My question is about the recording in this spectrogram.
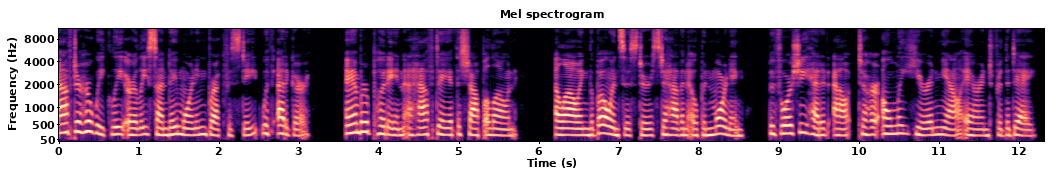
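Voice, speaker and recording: A woman narrates a mystery audiobook in a measured, even storytelling style, reading from a script. Her voice is mid-range, and the recording is dry and clean, with a studio sound.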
